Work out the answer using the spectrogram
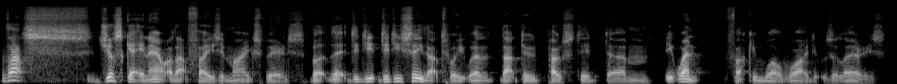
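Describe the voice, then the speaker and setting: Deep-voiced swearing podcast dad. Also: male voice, normal speed, hardly any pauses. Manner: sweary, animated storytelling. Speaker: podcast co-host. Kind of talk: casual chat.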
